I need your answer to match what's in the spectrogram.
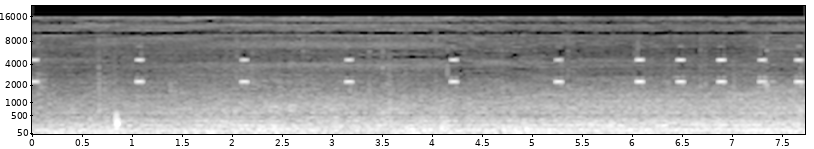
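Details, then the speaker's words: Leak detector chirping about once a second over engine and fan noise, quickening near the end, at the AC condenser, which had zero PSI yet shows no oil stains; refrigerant leak confirmed at the condenser. "okay we got a leaky condenser but I'm not going to stop there there's no oil stains at all this had zero PSI in it"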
